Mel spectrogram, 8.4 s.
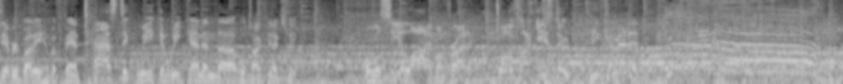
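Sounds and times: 
speech: 0.0 - 7.0
people shouting and whooping: 6.6 - 8.3
person screaming: 6.6 - 8.3.

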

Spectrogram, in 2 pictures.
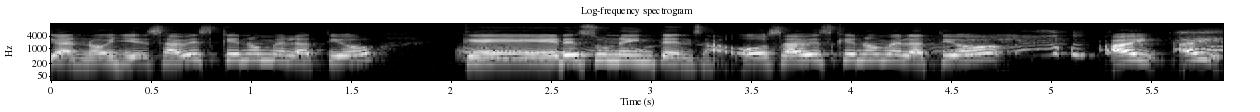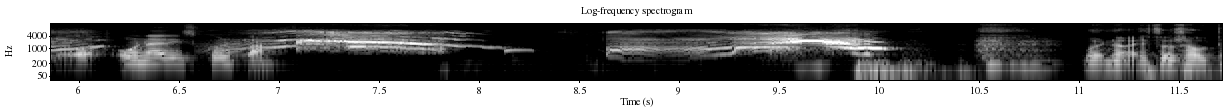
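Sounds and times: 
speech: 0.0 - 7.2, 11.0 - 11.7
baby babbling and fussing while being fed: 4.4 - 10.2.

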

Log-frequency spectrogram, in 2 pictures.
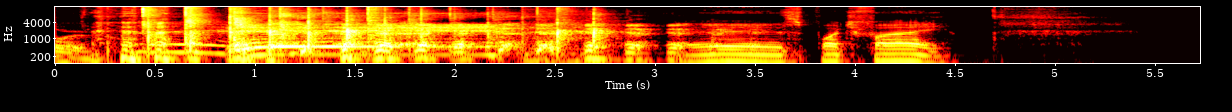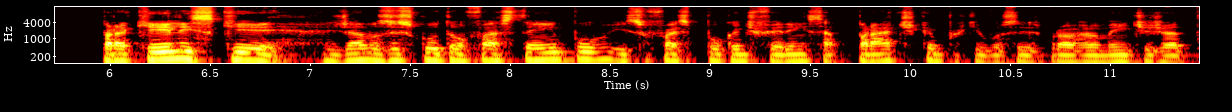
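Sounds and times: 
speech: 0.1 - 4.6, 6.0 - 11.4
applause: 0.3 - 2.9
voices calling out and laughing: 0.3 - 3.3.

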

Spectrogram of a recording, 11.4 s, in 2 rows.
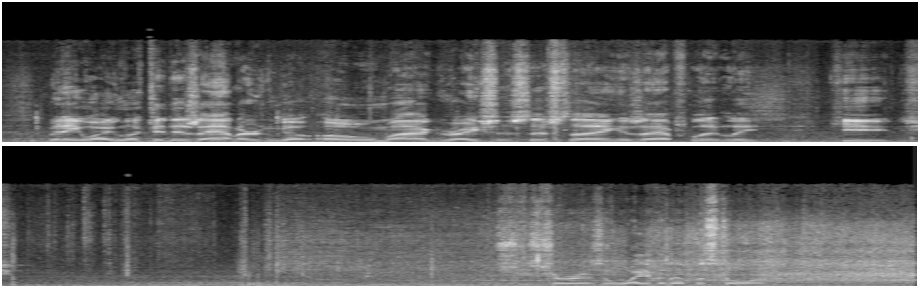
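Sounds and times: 
speech: 0.3 - 6.0, 9.2 - 10.8
car driving past: 6.5 - 11.4.

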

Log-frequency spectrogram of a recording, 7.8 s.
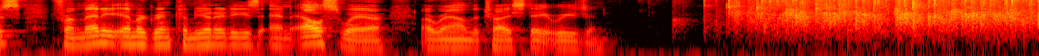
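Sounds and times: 
speech: 0.0 - 4.6
applause from guests on stage: 5.0 - 7.7.

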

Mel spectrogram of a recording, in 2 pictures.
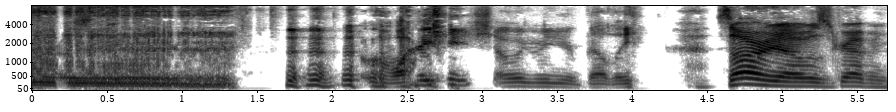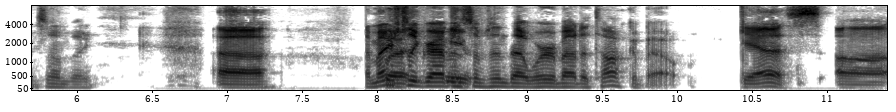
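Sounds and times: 
person imitating an angry cow: 0.0 - 1.4
laughter: 1.7 - 3.0
speech: 1.7 - 11.3.

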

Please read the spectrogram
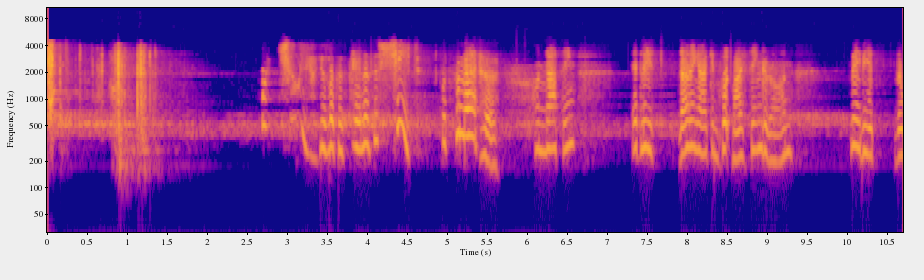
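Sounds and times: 
door being unlocked: 0.0 - 1.4
speech: 3.2 - 10.6.

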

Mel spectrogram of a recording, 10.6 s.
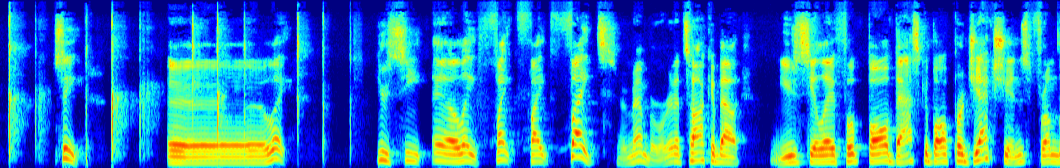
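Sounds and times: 
rhythmic eight-count clapping: 0.0 - 3.7
speech: 0.6 - 1.0, 1.7 - 3.0, 3.8 - 10.5.

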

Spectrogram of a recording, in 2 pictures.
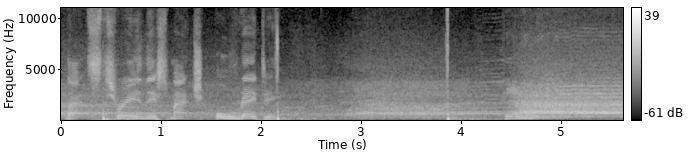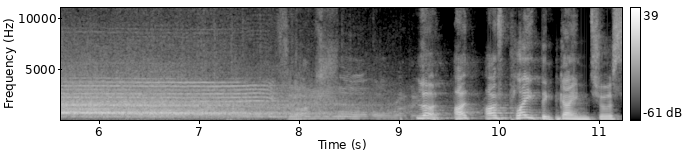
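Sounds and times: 
speech: 0.0 - 2.4, 4.4 - 5.0, 9.2 - 11.2
crowd cheering a maximum score: 0.0 - 9.5.

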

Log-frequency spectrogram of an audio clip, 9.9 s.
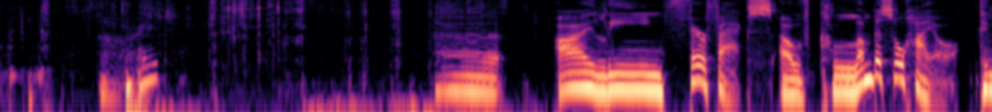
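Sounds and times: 
paper prize draw entries being stirred around: 0.0 - 5.4
speech: 1.0 - 1.9, 4.9 - 9.9.

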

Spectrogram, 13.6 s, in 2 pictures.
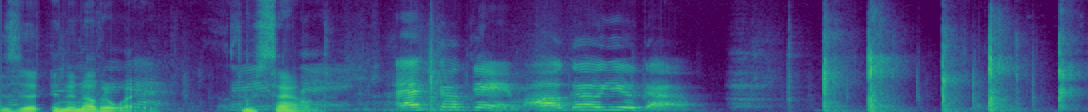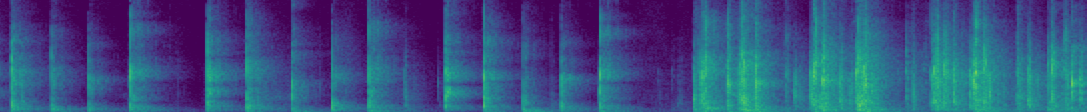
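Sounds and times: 
speech: 0.0 - 4.7
dance shoes tapping on a hard floor: 4.9 - 13.5.

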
